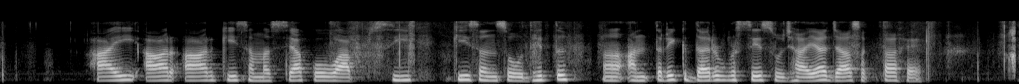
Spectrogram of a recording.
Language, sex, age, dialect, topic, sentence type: Hindi, female, 31-35, Marwari Dhudhari, banking, statement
